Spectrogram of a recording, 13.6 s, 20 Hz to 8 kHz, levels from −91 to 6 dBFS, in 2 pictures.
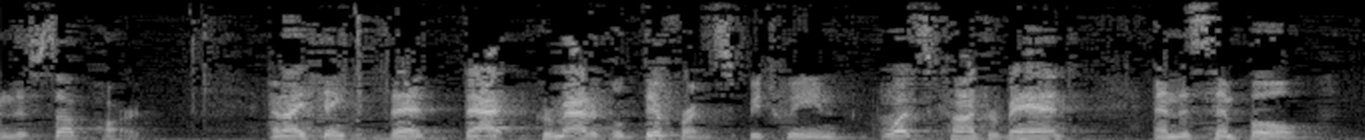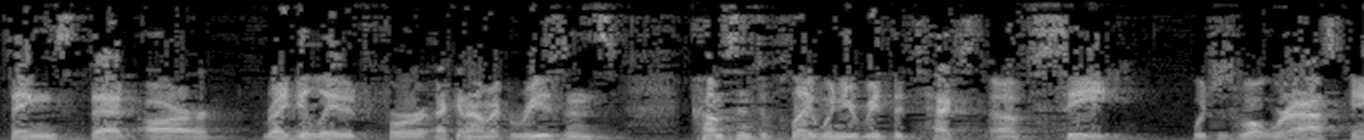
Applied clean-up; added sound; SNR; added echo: none; none; none; none.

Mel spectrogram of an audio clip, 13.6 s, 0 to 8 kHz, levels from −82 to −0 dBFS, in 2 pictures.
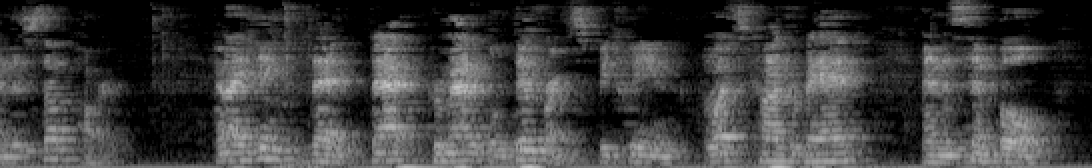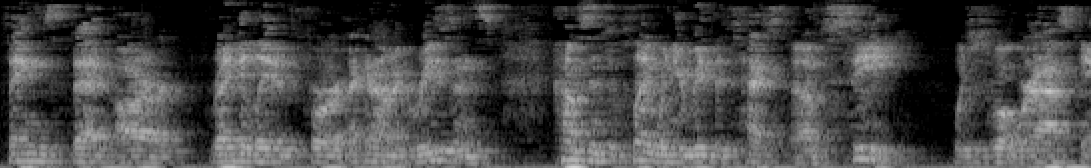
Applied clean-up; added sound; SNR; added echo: none; none; none; reverberation time 0.4 s.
